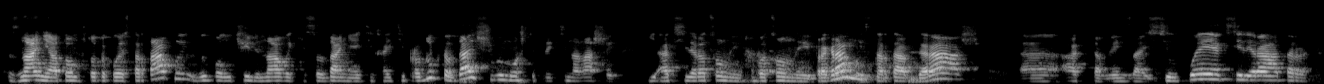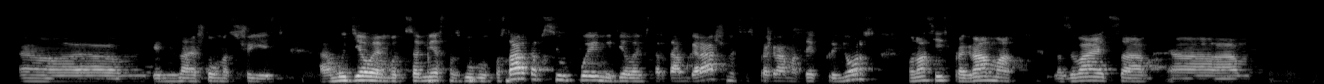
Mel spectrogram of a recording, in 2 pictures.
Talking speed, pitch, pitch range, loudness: 130 wpm, 170 Hz, 150-195 Hz, -24 LUFS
